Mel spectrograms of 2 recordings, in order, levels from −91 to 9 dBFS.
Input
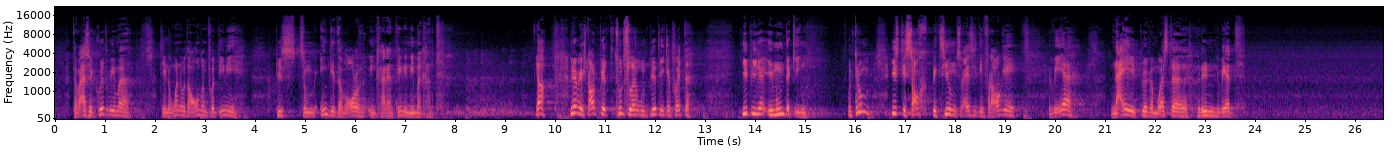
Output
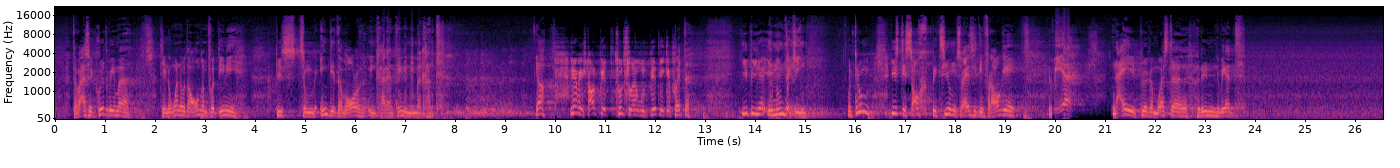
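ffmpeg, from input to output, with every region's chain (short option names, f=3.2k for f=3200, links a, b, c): -filter_complex "[0:a]asettb=1/sr,asplit=3[a][b][c];[a]atrim=end=6.274[d];[b]atrim=start=6.27:end=7.34,asetpts=PTS-STARTPTS,afade=t=in:d=0.004:c=qsin,afade=t=out:st=1.066:d=0.004:c=qsin,acompressor=threshold=-36dB:ratio=1.5:attack=3.2:release=140:knee=1:detection=peak,asoftclip=type=hard:threshold=-26dB[e];[c]atrim=start=7.336[f];[d][e]acrossfade=d=0.004:c1=hsin:c2=qsin[g];[g][f]acrossfade=d=0.004:c1=qsin:c2=hsin,asettb=1/sr,asplit=3[h][i][j];[h]atrim=end=9.994[k];[i]atrim=start=9.99:end=12.41,asetpts=PTS-STARTPTS,afade=t=in:d=0.004:c=qsin,afade=t=out:st=2.416:d=0.004:c=qsin,highpass=420,lowpass=3.2k,aecho=1:1:1:0.69,atrim=end_sample=106722[l];[j]atrim=start=12.406[m];[k][l]acrossfade=d=0.004:c1=hsin:c2=qsin[n];[n][m]acrossfade=d=0.004:c1=qsin:c2=hsin,asettb=1/sr,asplit=3[o][p][q];[o]atrim=end=14.294[r];[p]atrim=start=14.29:end=14.98,asetpts=PTS-STARTPTS,afade=t=in:d=0.004:c=qsin,afade=t=out:st=0.686:d=0.004:c=qsin,acrossover=split=5800[s][t];[t]acompressor=threshold=-48dB:ratio=4:attack=1:release=60[u];[s][u]amix=inputs=2:normalize=0,highshelf=f=3.9k:g=10.5,aeval=exprs='0.631*sin(PI/2*2.51*val(0)/0.631)':c=same[v];[q]atrim=start=14.976[w];[r][v]acrossfade=d=0.004:c1=hsin:c2=qsin[x];[x][w]acrossfade=d=0.004:c1=qsin:c2=hsin,asettb=1/sr,asplit=3[y][z][aa];[y]atrim=end=19.944[ab];[z]atrim=start=19.94:end=21.17,asetpts=PTS-STARTPTS,afade=t=in:d=0.004:c=qsin,afade=t=out:st=1.226:d=0.004:c=qsin,highpass=1.1k,volume=28.5dB,asoftclip=hard,volume=-28.5dB[ac];[aa]atrim=start=21.166[ad];[ab][ac]acrossfade=d=0.004:c1=hsin:c2=qsin[ae];[ae][ad]acrossfade=d=0.004:c1=qsin:c2=hsin,alimiter=limit=-16dB:level=0:latency=1:release=17,acompressor=threshold=-29dB:ratio=6,volume=8dB"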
